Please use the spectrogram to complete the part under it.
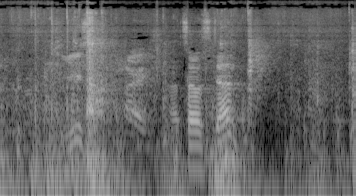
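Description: Several men shout and cheer excitedly nearby.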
